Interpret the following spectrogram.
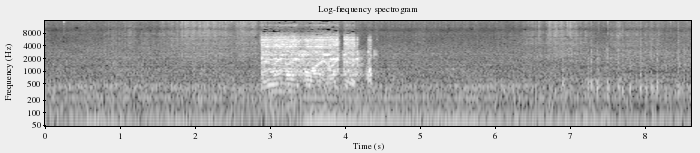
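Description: Jeep Wrangler engine running steadily at low speed, heard as a low hum inside the cab while it crawls down steep rock. About three seconds in, a voice comes over a two-way radio for about a second and a half, sounding thin.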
